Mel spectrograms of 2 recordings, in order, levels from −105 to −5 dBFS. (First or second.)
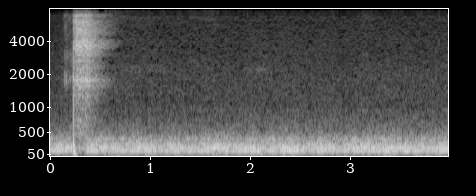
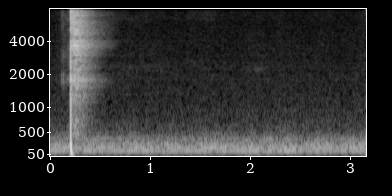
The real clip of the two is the first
